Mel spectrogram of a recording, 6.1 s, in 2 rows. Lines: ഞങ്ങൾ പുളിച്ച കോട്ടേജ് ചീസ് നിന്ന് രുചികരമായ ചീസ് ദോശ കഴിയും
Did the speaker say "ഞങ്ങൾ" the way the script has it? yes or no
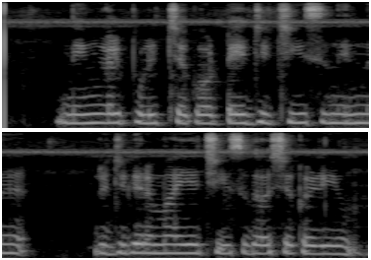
no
